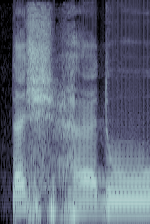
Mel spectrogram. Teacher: Yang betulnya tashhadun, bukan tashkhadun. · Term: huruf ha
